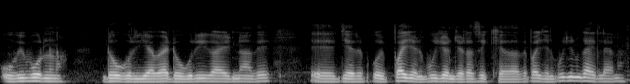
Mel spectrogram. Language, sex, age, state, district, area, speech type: Dogri, female, 45-60, Jammu and Kashmir, Reasi, urban, spontaneous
